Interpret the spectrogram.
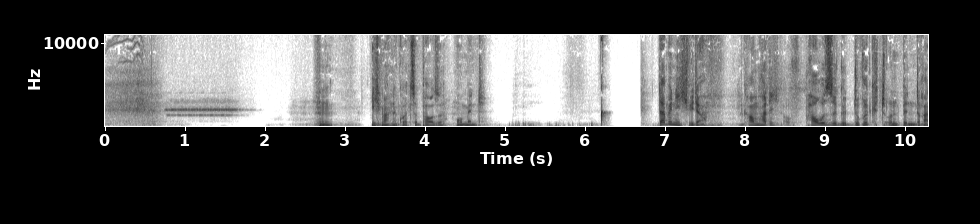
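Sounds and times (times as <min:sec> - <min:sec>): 
telephone ringing in a steady electronic tone: 0:00.8 - 0:01.7
speech: 0:02.7 - 0:04.8, 0:07.0 - 0:10.2.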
